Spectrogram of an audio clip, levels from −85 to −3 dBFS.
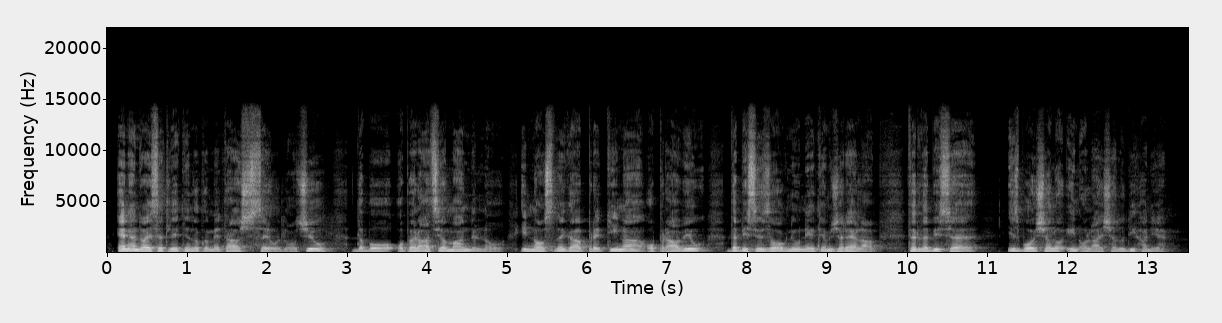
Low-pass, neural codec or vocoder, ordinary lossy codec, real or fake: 14.4 kHz; none; none; real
